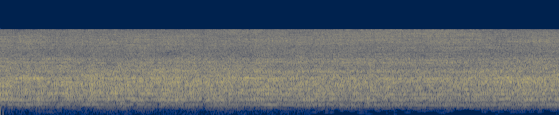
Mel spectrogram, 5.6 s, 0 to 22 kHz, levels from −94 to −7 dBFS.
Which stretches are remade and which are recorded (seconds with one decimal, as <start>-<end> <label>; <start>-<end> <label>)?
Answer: 0.0-3.1 remade; 3.1-5.6 recorded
